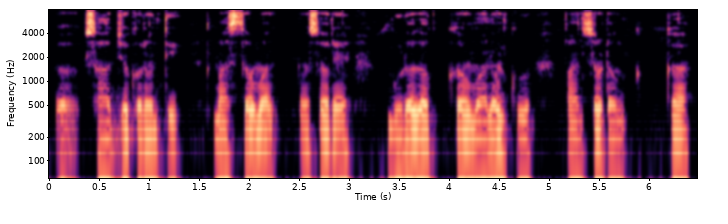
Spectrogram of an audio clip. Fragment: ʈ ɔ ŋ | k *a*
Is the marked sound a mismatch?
no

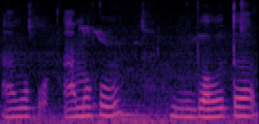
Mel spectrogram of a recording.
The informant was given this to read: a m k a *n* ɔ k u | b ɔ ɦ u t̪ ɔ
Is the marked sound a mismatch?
yes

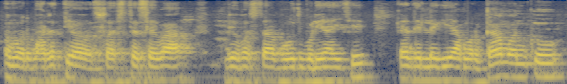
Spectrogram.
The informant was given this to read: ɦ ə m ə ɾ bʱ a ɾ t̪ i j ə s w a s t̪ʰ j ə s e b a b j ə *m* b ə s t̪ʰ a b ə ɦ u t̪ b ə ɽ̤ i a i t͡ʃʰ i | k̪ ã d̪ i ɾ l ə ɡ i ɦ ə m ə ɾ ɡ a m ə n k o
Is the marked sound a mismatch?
yes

